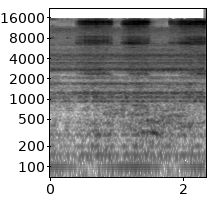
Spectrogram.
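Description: A twist drill bit is turned slowly with light pressure against a bench grinder to keep its original angle. The grinding gives a continuous harsh rasp that swells and eases in pulses, up close with no talking.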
